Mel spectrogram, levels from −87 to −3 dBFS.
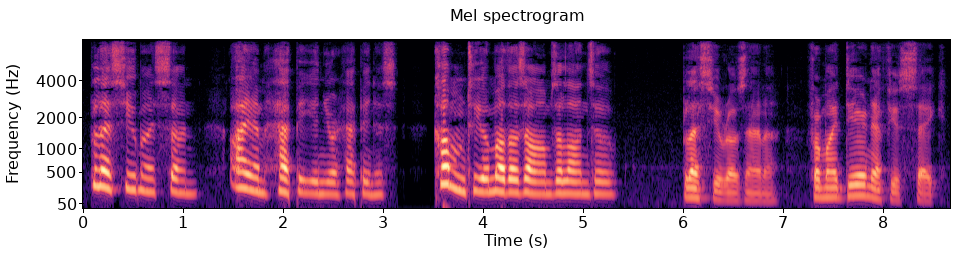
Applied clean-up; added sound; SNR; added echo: none; none; none; none.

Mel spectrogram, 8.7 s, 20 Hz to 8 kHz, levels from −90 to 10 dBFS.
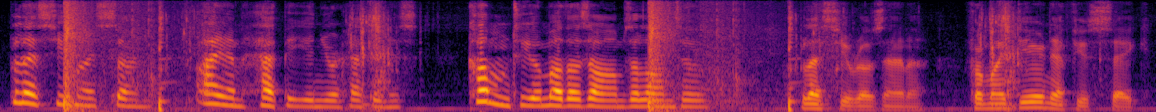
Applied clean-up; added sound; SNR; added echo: none; Shatter + Splash, splatter; 11 dB; none.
